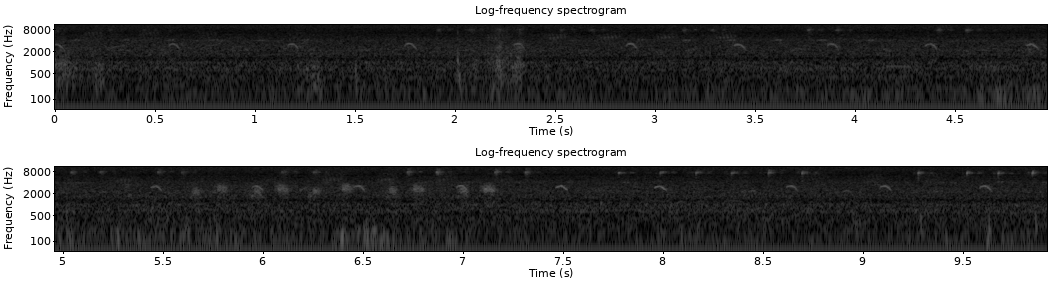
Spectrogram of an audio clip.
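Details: Blue-tailed bee-eater (kirik kirik laut) calling with brief liquid chirps repeated at irregular intervals, accompanied by faint high ticking notes and a constant low-pitched background rumble.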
